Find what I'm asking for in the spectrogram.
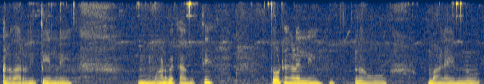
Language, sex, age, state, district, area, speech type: Kannada, female, 18-30, Karnataka, Koppal, rural, spontaneous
